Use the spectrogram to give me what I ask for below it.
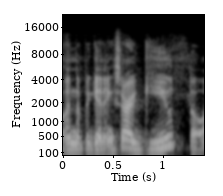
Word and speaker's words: Gyutto: I think I said Guyoto in the beginning. Sorry. Guuto, I think is how you actually pronounce it.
